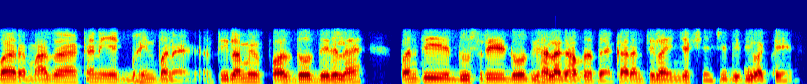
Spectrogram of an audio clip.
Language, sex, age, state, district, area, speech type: Marathi, male, 18-30, Maharashtra, Akola, urban, conversation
